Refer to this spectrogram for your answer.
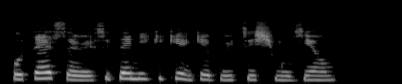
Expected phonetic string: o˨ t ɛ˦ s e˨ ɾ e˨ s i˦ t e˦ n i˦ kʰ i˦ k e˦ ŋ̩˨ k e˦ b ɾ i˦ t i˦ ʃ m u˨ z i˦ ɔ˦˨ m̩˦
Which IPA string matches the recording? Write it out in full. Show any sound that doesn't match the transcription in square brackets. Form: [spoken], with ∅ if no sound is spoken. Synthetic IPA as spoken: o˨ t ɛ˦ s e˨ ɾ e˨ s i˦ t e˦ n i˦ [k] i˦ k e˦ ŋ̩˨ k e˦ b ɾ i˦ t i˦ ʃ m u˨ z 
